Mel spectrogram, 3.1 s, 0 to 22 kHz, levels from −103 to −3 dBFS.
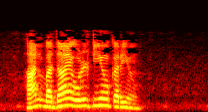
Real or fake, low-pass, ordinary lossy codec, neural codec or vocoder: real; 7.2 kHz; MP3, 32 kbps; none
